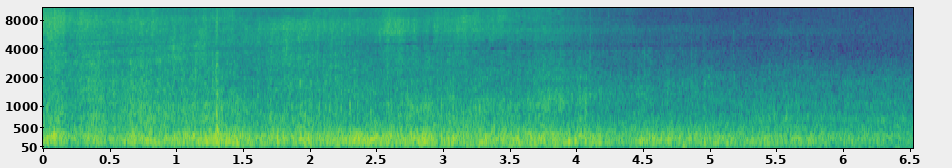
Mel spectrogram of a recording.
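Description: Wind on the microphone, a steady rushing rumble that eases off over the last couple of seconds.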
